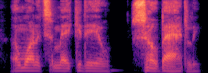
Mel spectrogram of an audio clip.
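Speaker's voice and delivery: a hint of a put-on Trump read; lightly voiced boastful president; Trump impression. Reading the news line in a mock Trump voice. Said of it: "a bad impression".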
